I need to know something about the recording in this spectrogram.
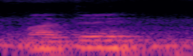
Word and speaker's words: mate: But to know mate is this cup, and the way I kind of explain to some people is that it's mate, it's spelled mate, but with the Spanish accent, mate.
